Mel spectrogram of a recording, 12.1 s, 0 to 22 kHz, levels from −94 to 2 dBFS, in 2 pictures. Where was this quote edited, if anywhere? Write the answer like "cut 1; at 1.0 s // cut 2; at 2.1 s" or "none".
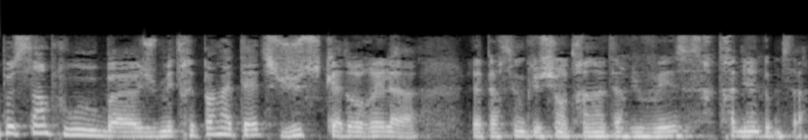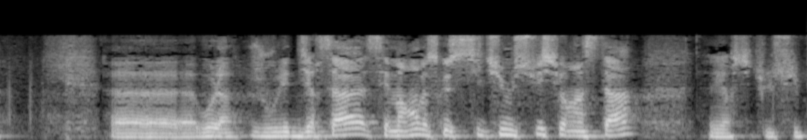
none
